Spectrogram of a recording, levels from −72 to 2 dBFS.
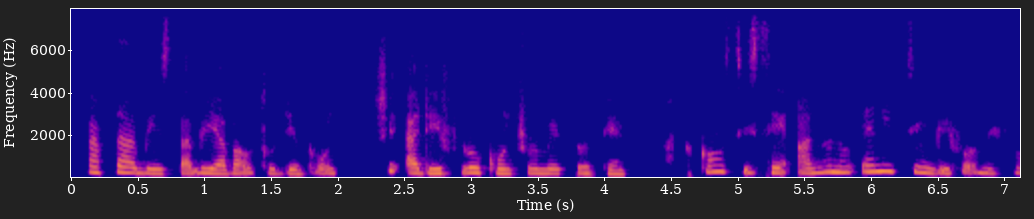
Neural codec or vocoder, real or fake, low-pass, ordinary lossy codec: codec, 16 kHz, 1 kbps, X-Codec, WavLM features, trained on Multilingual LibriSpeech; fake; none; none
